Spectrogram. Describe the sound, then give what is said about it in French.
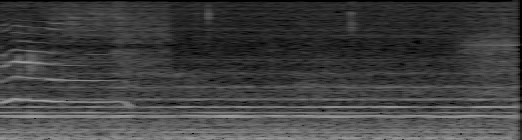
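A mechanical plush toy cat in a bedroom starts making noise by itself: a steady, electronic meowing tone that slides downward at the start, then holds a sustained synthetic hum, fairly loud with no voices. “Le chat en peluche mécanique se met à faire du bruit tout seul.”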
